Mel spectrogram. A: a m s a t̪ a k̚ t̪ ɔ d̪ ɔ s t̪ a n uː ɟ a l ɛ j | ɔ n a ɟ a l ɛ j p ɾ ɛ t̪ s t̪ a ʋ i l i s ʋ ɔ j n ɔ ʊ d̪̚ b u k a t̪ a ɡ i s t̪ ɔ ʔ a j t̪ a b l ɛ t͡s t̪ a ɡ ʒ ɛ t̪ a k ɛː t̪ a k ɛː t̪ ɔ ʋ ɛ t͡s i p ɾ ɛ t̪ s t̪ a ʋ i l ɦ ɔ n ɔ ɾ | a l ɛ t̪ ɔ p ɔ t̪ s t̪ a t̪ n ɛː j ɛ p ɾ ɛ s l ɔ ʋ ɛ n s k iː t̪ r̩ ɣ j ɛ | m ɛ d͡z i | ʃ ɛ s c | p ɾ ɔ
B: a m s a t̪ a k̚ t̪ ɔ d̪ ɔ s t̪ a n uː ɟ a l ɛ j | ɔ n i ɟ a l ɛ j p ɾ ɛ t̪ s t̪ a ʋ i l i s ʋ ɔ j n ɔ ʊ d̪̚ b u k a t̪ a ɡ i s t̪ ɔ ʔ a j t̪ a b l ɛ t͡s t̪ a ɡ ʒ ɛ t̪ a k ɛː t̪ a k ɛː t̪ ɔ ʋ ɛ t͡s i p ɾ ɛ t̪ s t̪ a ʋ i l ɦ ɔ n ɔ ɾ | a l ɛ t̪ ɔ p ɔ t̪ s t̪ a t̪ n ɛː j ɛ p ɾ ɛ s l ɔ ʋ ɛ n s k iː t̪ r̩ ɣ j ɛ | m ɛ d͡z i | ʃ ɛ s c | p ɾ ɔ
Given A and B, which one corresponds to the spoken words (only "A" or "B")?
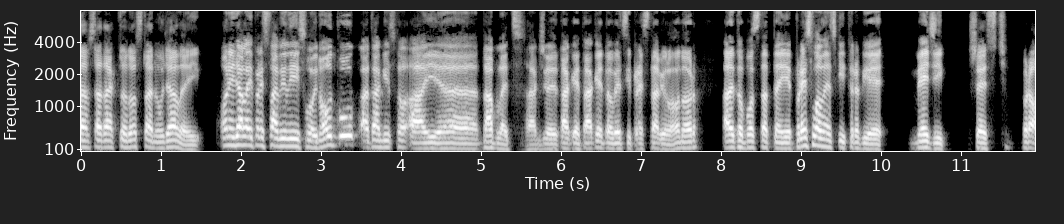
B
